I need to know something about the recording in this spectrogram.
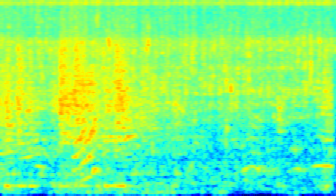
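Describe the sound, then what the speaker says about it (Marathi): Water gushes steadily from a pump outlet, a continuous rushing splash with a low motor hum beneath and some voices in the background. "मोटर चालू केलेली पाणी भरते मी"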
